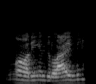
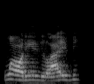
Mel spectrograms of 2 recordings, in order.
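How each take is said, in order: Both takes have the same delivery.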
